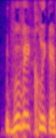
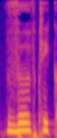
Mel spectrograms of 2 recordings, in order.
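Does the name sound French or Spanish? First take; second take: Spanish; French. First: The name is said with a Spanish-sounding pronunciation. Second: The name is said with a French-sounding pronunciation. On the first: The speaker calls it wrong. "that sounds Spanish, not French" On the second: The speaker calls it right. "Let me do it for you"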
